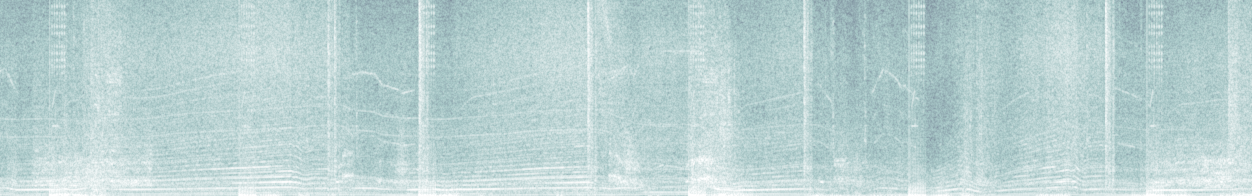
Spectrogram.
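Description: Tyres squeal through tight corners.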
